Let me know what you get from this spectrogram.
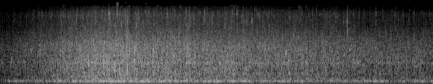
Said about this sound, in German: Es ist Bodenseewasser, das hier aus dem Brunnen spritzt.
